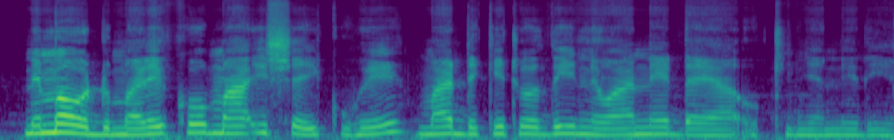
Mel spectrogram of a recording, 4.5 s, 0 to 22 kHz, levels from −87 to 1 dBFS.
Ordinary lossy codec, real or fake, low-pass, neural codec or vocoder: none; fake; none; codec, 44.1 kHz, 7.8 kbps, Pupu-Codec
